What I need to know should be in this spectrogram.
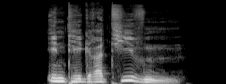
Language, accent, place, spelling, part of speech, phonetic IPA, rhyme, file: German, Germany, Berlin, integrativem, adjective, [ˌɪnteɡʁaˈtiːvm̩], -iːvm̩, De-integrativem.ogg
- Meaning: strong dative masculine/neuter singular of integrativ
